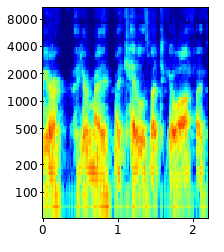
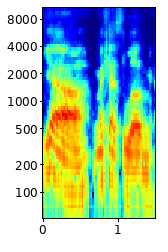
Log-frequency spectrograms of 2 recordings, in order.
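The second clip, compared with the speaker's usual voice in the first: normal talking voice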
